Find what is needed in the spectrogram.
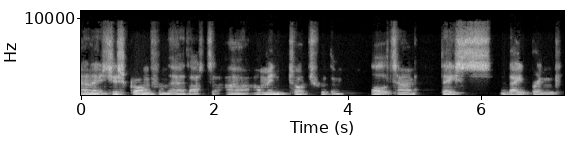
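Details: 43-year-old man with aphasia acquired after a major car accident about six and a half years earlier, with coma and 11 months in hospital; language breakdown and difficulty getting words out; aphasia.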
